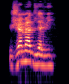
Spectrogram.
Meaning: not on your life! not in this lifetime! not a chance! no way Jose! not in a million years! absolutely not!
- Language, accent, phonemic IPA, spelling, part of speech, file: French, Canada, /ʒa.mɛ d(ə) la vi/, jamais de la vie, interjection, LL-Q150 (fra)-jamais de la vie.wav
